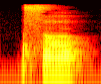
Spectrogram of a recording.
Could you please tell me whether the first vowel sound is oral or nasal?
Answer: nasal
